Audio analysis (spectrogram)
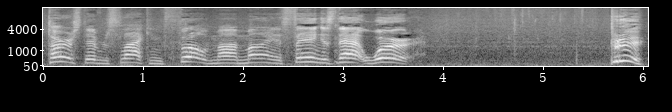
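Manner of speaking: high, loud declaiming of nonsense; garbled backwards reading. Acted. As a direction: belt out gibberish as grand verse. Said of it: "Là, je l'ai lu à l'envers".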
